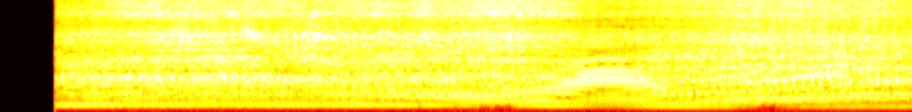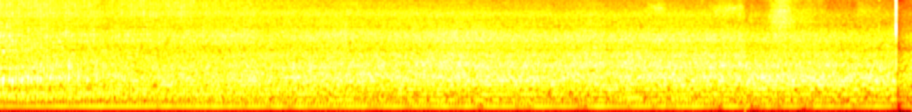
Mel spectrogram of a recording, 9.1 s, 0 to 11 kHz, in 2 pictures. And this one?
Aeroplane Passing Close
The noise a small propeller plane makes when it approaches and passes by. Recorded on the Bolivian Jungle airstrip in 2019
propeller, taking-off, aeroplane, plane, field-recording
